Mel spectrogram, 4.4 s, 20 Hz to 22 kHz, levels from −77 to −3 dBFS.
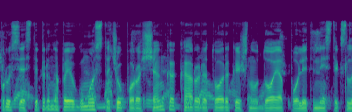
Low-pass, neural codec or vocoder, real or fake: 9.9 kHz; none; real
